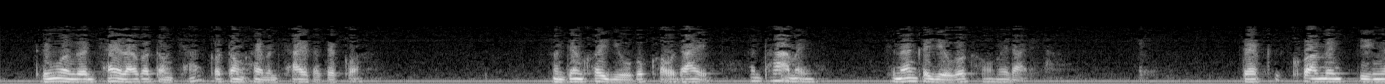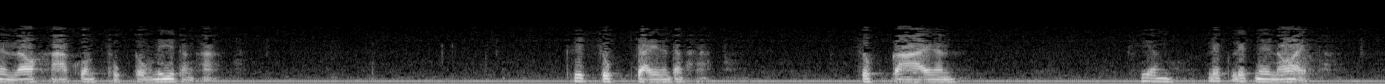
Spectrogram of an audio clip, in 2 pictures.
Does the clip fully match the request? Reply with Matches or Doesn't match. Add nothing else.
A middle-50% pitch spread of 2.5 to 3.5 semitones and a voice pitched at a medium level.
Matches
